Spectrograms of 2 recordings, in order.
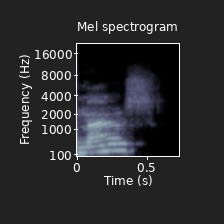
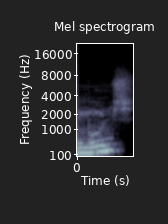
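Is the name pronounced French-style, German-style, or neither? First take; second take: French; German. First: The name is pronounced as French would read it. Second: The name is pronounced as German would read it. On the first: "À la française, ça serait Munch" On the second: "À l'allemande, ça serait Munch"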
